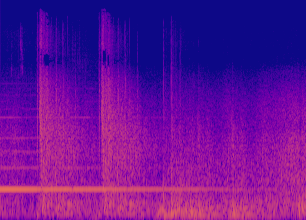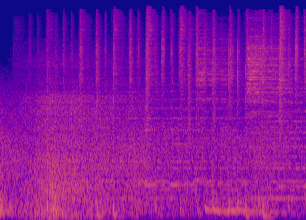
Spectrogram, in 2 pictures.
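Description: Quarry rock blast using explosives, with sharp detonation reports about a second in and again about two seconds in, each followed by a long rolling rumble that dies away over several seconds under a steady hum. Background music with a beat comes in about halfway and carries on to the end.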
